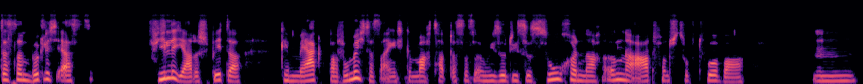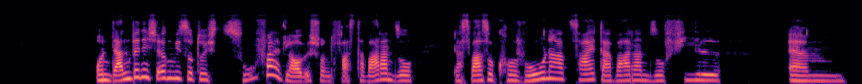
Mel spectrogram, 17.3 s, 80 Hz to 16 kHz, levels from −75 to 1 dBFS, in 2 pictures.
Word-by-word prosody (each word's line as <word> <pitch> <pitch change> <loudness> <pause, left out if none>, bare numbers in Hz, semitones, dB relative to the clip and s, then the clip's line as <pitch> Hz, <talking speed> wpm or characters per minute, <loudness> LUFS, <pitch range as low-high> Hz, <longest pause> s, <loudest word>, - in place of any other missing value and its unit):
das 220 -2 +1
dann 215 -3 0
wirklich 225 +2 +1
erst 220 +5 -1 0.6
viele 260 +4 +4
Jahre 170 -3 +2
später 185 -3 0 0.4
gemerkt, 190 +1 +3
warum 180 +7 -2
ich 275 - +4
das 175 - -5
eigentlich 165 - -3
gemacht 175 0 -2
habe, - - -4
dass 165 - -4
das 185 - -9
irgendwie 185 0 -6
so 190 +1 -1
dieses 190 0 -1
Suchen 220 -3 -1
nach 180 -1 -2
irgend 215 +2 -3
'ner 200 - +2
Art 180 +2 +2
von 190 -1 -10
Struktur 190 +1 -3
war. 155 0 -4 0.7
Mhm. 185 +1 -7 1.0
Und 210 -1 +2
dann 195 +6 +7
bin 310 +2 +4
ich 300 -5 +3
irgendwie 270 0 +2
so 245 -1 +2
durch 225 -2 -2
Zufall, 295 - +1
glaube 170 -6 +3
ich, - - +2
schon 185 -2 -3
fast - - -4
da 190 - -5
war 175 - +4
dann 230 -2 +3
so 190 0 -2 0.4
das 185 +1 -3
war 195 +1 +6
so 215 0 0
Coronazeit, 215 +3 0
da 185 0 0
war 195 +1 +2
dann 205 -1 -3
so 190 +1 -4
viel 205 0 -2 0.7
ähm, 185 -1 -1
195 Hz, 190 wpm, -23 LUFS, 185-220 Hz, 1.0 s, dann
